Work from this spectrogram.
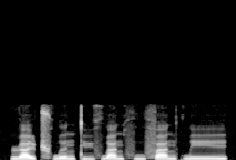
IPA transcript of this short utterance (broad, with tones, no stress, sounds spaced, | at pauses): ɻ a˥˩ ɪ̯ ʈ͡ʂʰ w ə˥ n t̪ y˥˧ f w a˥˩ n f u˧˥ f a˥˩ n k w e˧˥ ɪ̯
